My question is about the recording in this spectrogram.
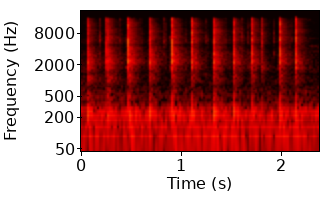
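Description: Rapid, evenly spaced small clicks, about five a second, from a hand-held object at a desk.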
